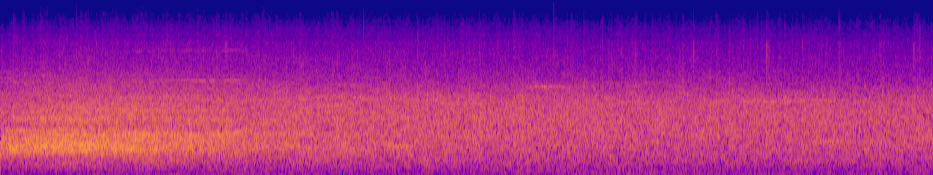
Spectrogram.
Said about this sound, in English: And let's give a special round of applause for tonight's performers, our soloists Nicola Benedetti and Joseph Kalecki.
